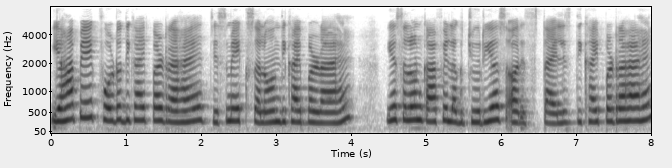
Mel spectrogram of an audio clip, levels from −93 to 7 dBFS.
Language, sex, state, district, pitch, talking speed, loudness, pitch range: Hindi, female, Uttar Pradesh, Etah, 295 Hz, 185 wpm, -16 LUFS, 270-315 Hz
